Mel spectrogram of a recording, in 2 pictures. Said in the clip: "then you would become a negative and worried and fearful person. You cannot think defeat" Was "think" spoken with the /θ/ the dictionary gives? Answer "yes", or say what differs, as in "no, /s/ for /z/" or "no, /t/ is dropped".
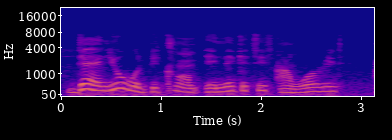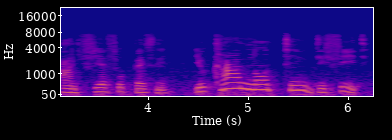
no, /t/ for /θ/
